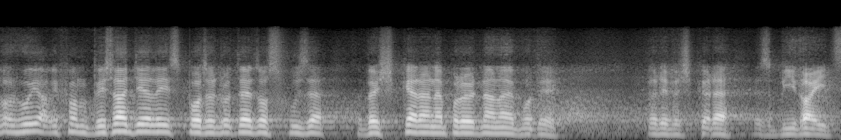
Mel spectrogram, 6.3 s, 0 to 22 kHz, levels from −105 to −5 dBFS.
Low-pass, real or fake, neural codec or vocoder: 10.8 kHz; fake; codec, 24 kHz, 0.5 kbps, DualCodec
